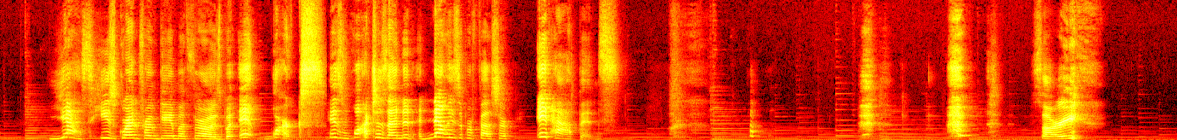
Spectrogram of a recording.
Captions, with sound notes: Yes he's Grenn from Game of Thones but it works. His watch has ended, and now he's a professor, it happens. (laughing) Sorry.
